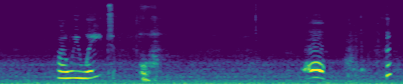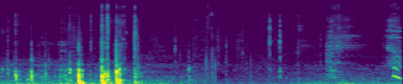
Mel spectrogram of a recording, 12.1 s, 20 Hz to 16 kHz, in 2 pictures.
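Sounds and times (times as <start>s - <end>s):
low hum: 0.0s - 12.0s
knocks and bumps: 6.0s - 9.6s.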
